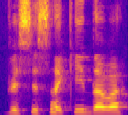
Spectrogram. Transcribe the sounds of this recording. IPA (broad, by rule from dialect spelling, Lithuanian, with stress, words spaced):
ʋʲɪˈsʲɪ sɐˈkʲiːdɐʋɐ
